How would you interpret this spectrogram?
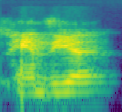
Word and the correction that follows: Paznia: Yep, it's Paznia. – Paznia, I'm sorry, man. – It's the Free Republic of Paznia. – I butchered that.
